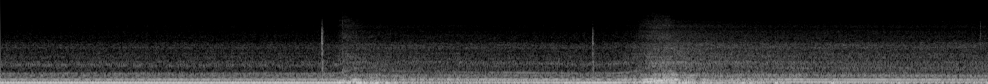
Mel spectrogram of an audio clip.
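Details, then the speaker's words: Porsche 928 on CIS injection, idling 1500–1800 rpm for months: steady idle, throttle blip, then revs hang high; badly adjusted cables holding the throttle open or the throttle sticking, classic high tick-over. "that kind of it shows me the idea of the cables are badly adjusted and they're holding the throttle open or the throttle is just sticking a bit around and this is the classic High tick over"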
